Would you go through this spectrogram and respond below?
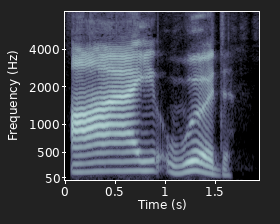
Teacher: le L, vous ne l'entendez surtout pas, et le OU, c'est un O court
